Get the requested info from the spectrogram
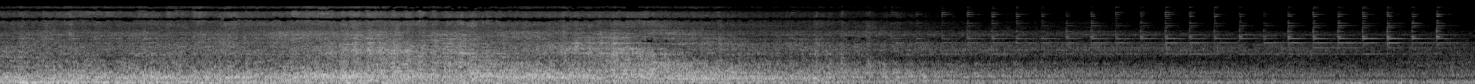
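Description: Freight cars rolling past over the crossing, loud at first and then fading about 8 seconds in as the end of the train goes by. Behind it the crossing's mechanical bells ring in a fast, even rhythm, which is left on its own near the end.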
